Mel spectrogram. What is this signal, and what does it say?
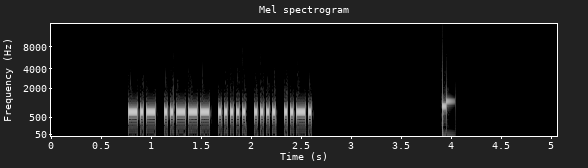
Morse code, heard as a keyed tone, about 42 wpm, 700 Hz. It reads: K25HF
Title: Code Groups - 5 Letter:Numbers - 40wpm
